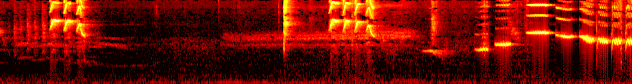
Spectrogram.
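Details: Actively singing Sooty-headed bulbul: clusters of rapid high ticking notes, then a falling whistle and a series of clear, level piping notes stepping lower, repeated quickly toward the end over a faint low hum.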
